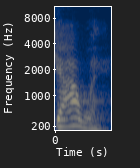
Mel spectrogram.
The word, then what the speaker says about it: Yahweh: And he says it's Yahweh. And he says it's Yahweh also because of how my Yemenite wife would pronounce this name.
